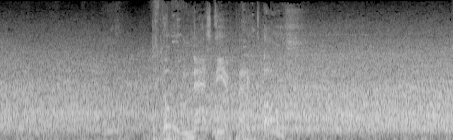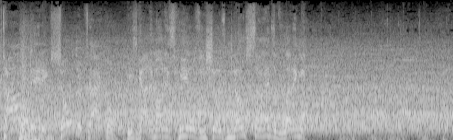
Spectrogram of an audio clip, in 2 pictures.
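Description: Heavy blows thud as wrestlers strike each other.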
